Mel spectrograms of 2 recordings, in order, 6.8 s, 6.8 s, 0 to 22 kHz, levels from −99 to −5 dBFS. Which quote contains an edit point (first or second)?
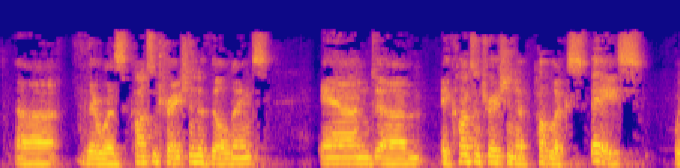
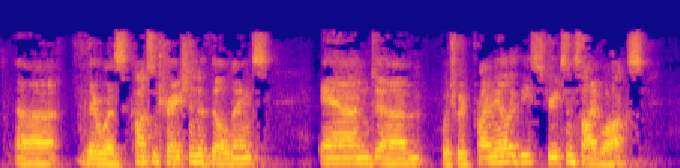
second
